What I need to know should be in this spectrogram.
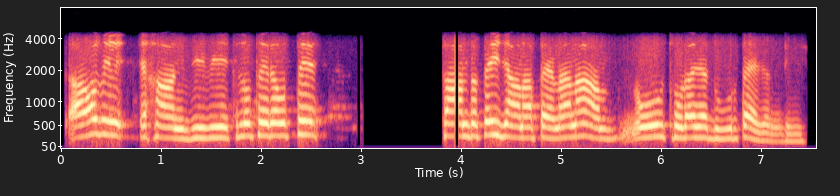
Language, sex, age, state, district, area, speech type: Punjabi, female, 45-60, Punjab, Firozpur, rural, conversation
